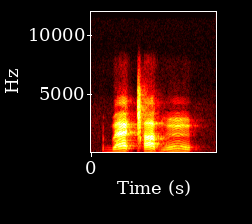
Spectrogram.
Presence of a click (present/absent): present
